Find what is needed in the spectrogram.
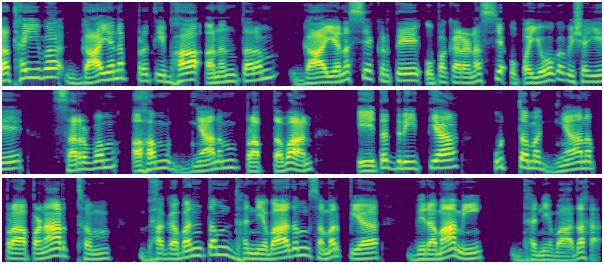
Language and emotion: Sanskrit, neutral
